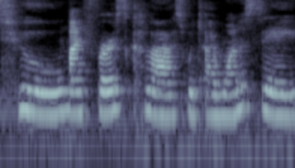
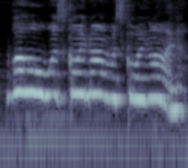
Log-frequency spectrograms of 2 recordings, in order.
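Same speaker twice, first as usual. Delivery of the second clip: startled classmates; 9 semitones higher than usual. Retold or imitated. Classmates react to her crying.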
